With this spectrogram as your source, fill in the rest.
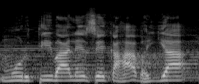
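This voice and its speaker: High-voiced, bright preacher rousing a crowd. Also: male voice, measured pace. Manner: rousing, calls out to the crowd, breaks into sung verse. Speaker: preacher telling a religious story. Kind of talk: devotional sermon with storytelling. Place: large event venue. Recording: live hall reverb, faint music.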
